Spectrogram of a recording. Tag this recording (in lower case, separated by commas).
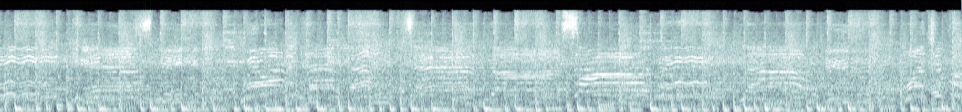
music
